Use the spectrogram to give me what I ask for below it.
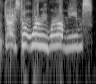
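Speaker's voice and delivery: high, loud mock announcer. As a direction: reassure the viewers like a host. Addressing viewers in a put-on voice.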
